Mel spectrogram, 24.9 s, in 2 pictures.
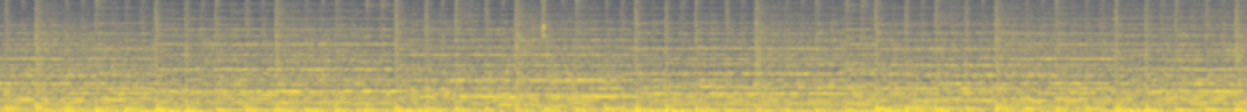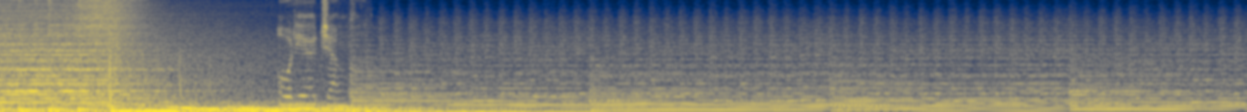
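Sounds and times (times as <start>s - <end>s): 
inspiring cinematic epic orchestral music: 0.0s - 24.9s.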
